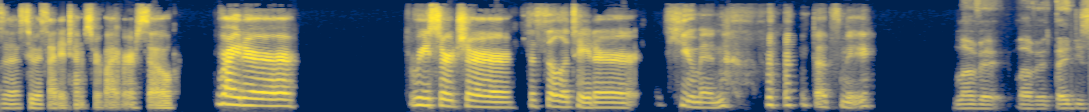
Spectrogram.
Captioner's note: laughs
